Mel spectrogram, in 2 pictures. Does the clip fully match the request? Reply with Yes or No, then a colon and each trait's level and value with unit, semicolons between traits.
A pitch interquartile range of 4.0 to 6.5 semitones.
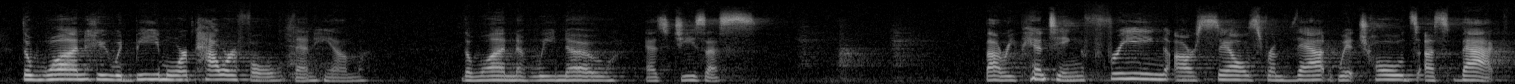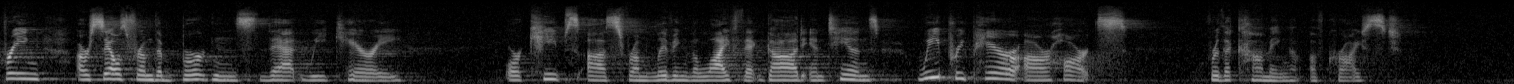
No: narrow, 2.6 semitones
